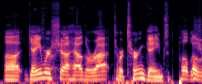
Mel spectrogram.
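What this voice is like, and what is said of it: Put-on Texan accent. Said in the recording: “Why are you reading that in a Texan accent?”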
